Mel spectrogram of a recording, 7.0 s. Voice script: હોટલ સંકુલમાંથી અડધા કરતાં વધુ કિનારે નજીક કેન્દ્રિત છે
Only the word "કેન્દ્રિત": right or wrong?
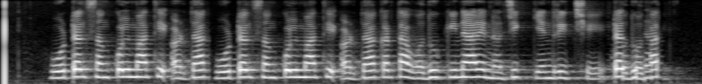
right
